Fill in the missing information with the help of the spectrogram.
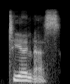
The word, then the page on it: tearless: Indian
